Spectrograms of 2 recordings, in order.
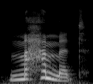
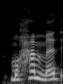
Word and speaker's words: Muhammad: The Egyptian colloquial pronunciation of this name is Muhammad. Okay? Muhammad is the modern standard Arabic pronunciation of the name. In Egyptian, we say Muhammad.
